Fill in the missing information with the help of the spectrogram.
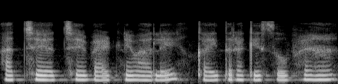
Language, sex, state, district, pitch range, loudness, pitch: Hindi, female, Bihar, West Champaran, 205-215 Hz, -17 LUFS, 210 Hz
